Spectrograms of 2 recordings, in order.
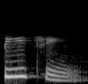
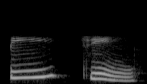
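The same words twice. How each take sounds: First: 'टीचिंग' whole, as TEE-ching; 'टीचिंग' in one go with a falling end; model pronunciation. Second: 'टीचिंग' slowly as tee, ching; broken into syllables. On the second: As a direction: split 'टीचिंग' into two held parts. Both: Shown as a demonstration. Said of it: "सिखाना को बोलते हैं".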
